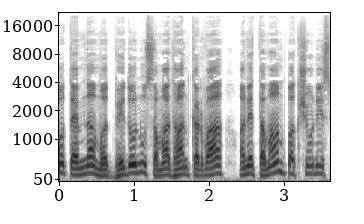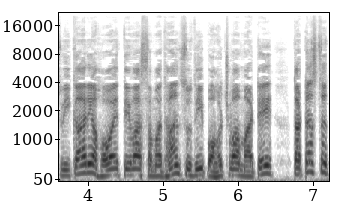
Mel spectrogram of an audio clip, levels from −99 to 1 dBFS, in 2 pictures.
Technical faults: channel delay (comb filtering)

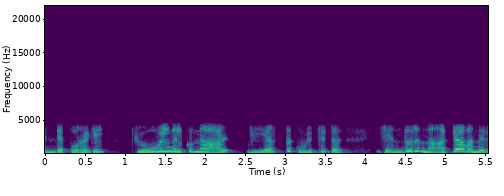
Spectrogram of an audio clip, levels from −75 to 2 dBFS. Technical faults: Opus voice compression

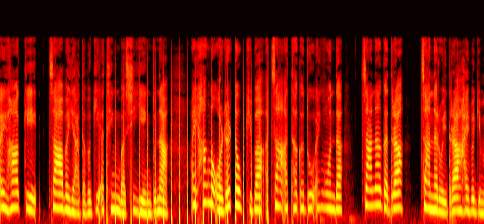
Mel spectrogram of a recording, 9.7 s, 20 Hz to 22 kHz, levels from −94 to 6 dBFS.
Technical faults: train of clicks

